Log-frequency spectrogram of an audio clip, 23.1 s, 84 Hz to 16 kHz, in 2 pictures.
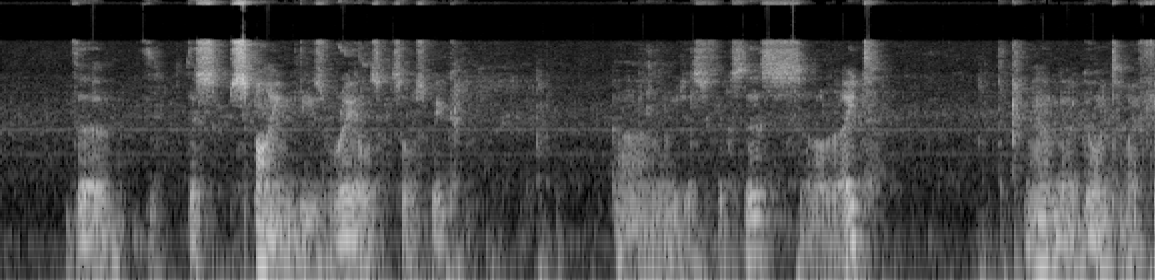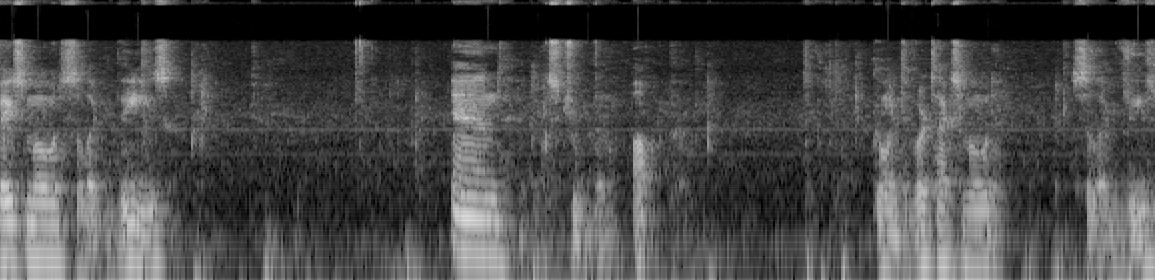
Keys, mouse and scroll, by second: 4.5 a, 5.4 b, 6.3 g, 8.5 a, 10.0 ctrl+Tab, 11.5 z, 13.5 KP_3, 15.6 z, 16.9 e, 19.9 ctrl+Tab, 21.1 a, 22.0 b, 23.0 click.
